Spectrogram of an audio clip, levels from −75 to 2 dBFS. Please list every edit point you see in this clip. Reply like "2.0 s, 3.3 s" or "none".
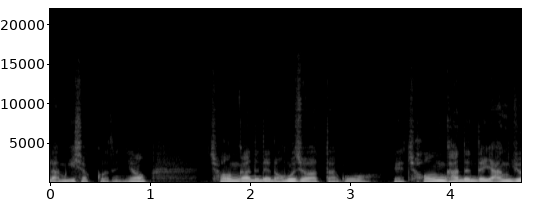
none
